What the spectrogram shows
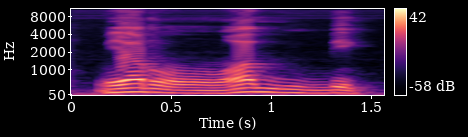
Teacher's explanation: Jangan banyak sekali takrir pada huruf r tapi sekali saja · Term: ro dibaca dengan tebal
